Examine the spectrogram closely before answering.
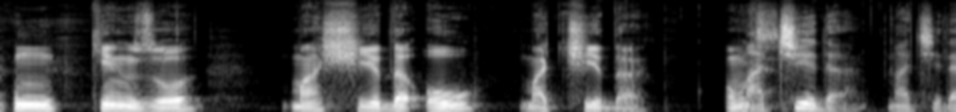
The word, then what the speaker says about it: Machida: Matida. A escrita é Machida com CH, mas a pronúncia é Matida.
